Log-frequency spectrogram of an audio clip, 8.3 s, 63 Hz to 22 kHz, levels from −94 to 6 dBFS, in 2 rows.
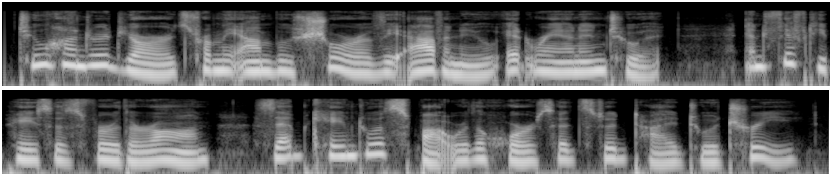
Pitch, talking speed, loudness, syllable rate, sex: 180 Hz, 230 wpm, -18 LUFS, 5.9 syllables/s, female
